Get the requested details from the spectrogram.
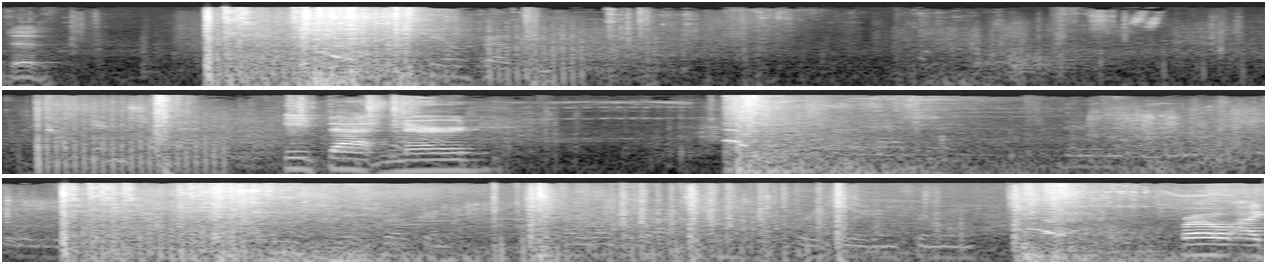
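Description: Gunfire bursts rapidly in loud volleys.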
